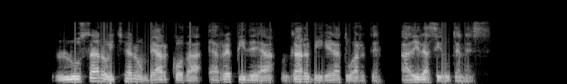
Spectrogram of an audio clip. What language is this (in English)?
Basque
